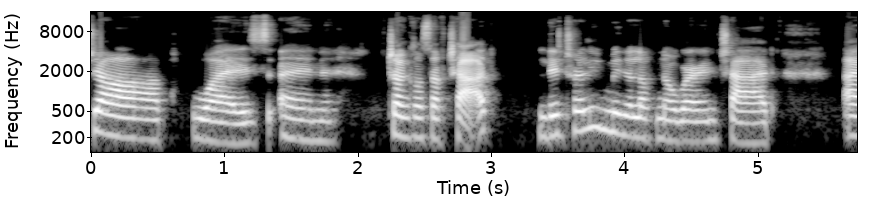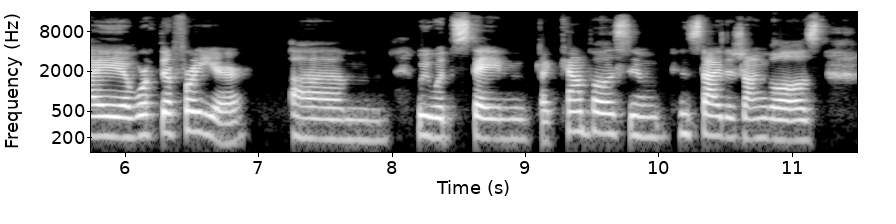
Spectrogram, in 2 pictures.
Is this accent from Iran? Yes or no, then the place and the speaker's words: yes; Tehran, Tehran Province, Iran; also born or lived in Paris, France; I was born in Tehran, grew up between Tehran and Paris.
